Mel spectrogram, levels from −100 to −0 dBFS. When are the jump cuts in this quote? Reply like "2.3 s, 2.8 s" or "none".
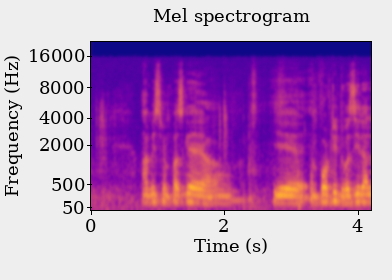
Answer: none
